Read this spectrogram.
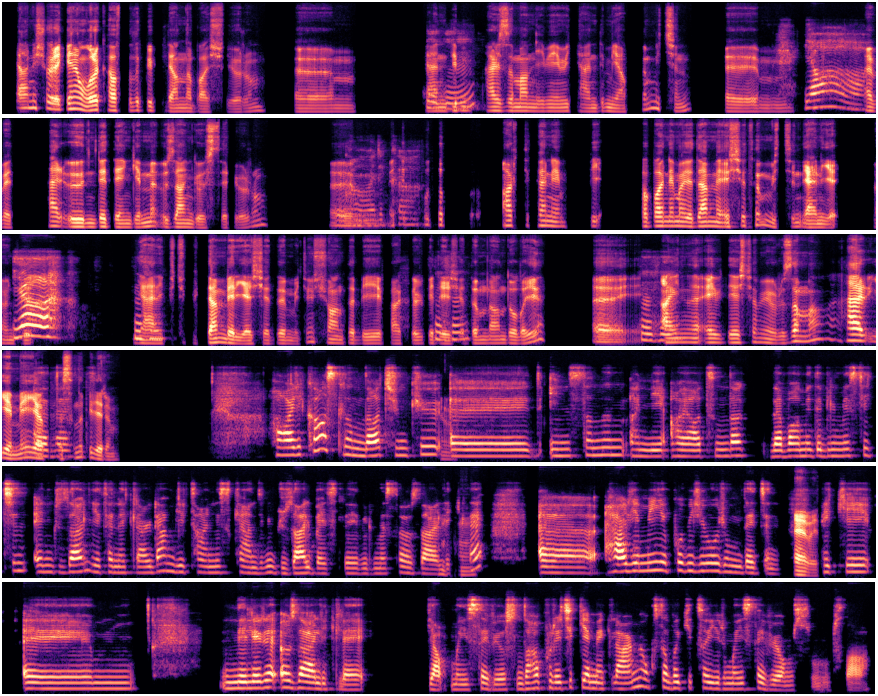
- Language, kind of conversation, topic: Turkish, podcast, Günlük yemek planını nasıl oluşturuyorsun?
- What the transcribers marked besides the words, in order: other background noise; laughing while speaking: "için"; laughing while speaking: "Ya"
